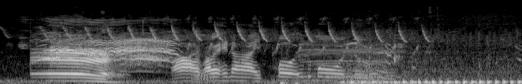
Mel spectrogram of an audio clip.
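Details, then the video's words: Grass-eating tame female cow lets out a loud, rich moo that sags in pitch at the end, followed by broken, wavering calls, then rhythmic low thumping pulses. "tame cows eating grass funny cow sounds"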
